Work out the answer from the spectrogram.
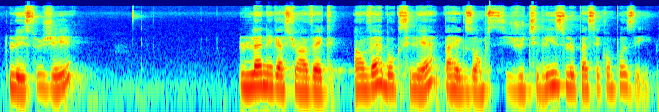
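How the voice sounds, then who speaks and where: A woman leads a live French conjugation lesson, reading each practice sentence aloud at a very slow, deliberate pace. Her voice sits in the middle of the range with a mellow, warm tone, and she explains each rule patiently. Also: medium pitch. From Portugal. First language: Portuguese. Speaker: French teacher.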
